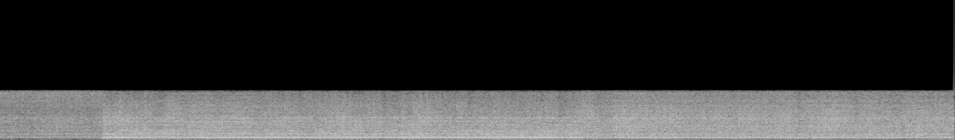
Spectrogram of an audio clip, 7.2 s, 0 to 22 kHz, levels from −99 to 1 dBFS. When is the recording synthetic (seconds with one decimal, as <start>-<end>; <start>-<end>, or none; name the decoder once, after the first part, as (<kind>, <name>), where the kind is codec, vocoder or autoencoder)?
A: 1.2-2.0 (codec, SNAC)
